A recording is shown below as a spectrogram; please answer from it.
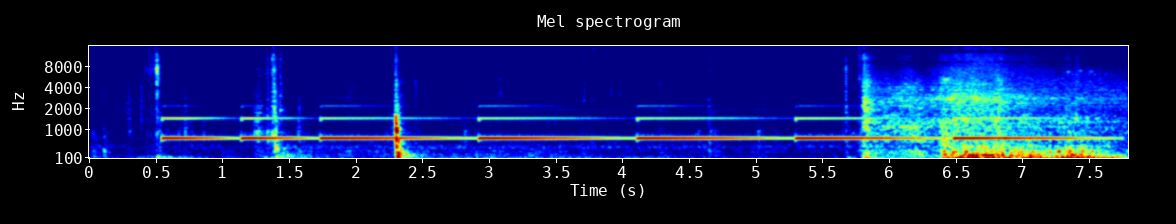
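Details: Chevrolet S10 unrun for 5 years, after a fuel tank swap, with fuel confirmed at the fuel line: a warning chime repeats about once a second, then the starter grinds briefly and it never catches. Owners suspect a fuel injector plugged by bad ethanol fuel.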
